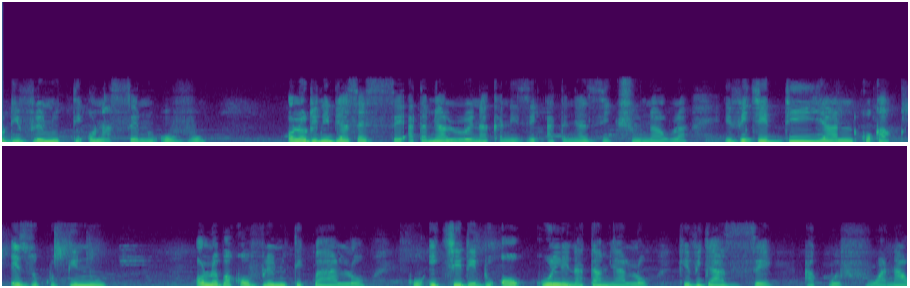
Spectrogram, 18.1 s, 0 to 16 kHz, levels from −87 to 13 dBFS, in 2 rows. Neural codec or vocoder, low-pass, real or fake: none; 7.2 kHz; real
